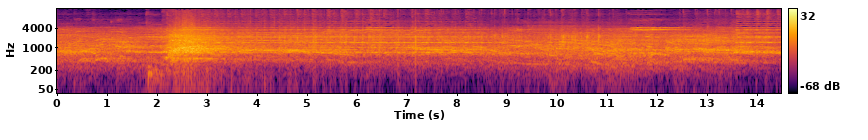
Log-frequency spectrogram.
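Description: A crowd cheers and chatters throughout a large echoing hall.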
